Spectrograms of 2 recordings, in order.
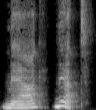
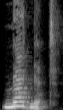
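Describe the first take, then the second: First: Mag-net, each syllable tapped apart. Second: Said in the usual way. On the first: Shown as a demonstration. Teacher tapping out syllables for students, slow and separated. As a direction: tap out "Magnet" slowly, syllable by syllable. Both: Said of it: "Let's tap it out".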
